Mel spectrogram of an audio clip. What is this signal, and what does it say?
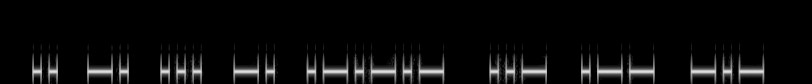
Morse code, heard as a keyed tone, about 15 wpm, spaced as for 13 wpm, 600 Hz. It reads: INSN.UWK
